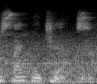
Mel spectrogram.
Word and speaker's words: Cykochik: is it called psychoi well it's spelled c y k o c h i k so it's not Psy you know psycho maybe a little bit but I'm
